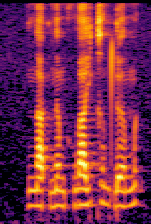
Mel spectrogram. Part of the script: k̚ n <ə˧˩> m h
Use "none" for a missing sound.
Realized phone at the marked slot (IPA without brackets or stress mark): ə˧˩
